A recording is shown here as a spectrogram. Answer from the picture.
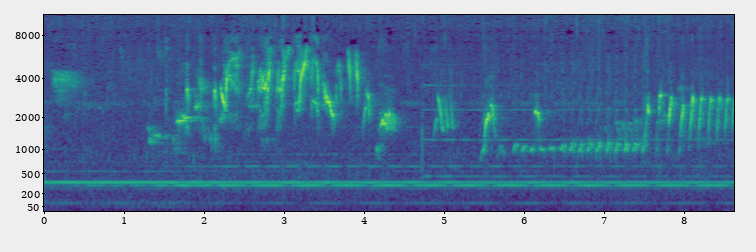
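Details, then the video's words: White-rumped shama song used as audio therapy for a stressed or silent caged bird: varied whistled phrases, rapid rising notes and a fast trill, over a constant low electrical hum. "Audio Therapy Murai Batu"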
